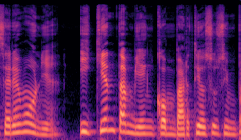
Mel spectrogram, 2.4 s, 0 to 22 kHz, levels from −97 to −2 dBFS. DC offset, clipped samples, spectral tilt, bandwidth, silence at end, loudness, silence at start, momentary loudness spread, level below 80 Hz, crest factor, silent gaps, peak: under 0.1%; under 0.1%; -4.5 dB/octave; 19.5 kHz; 0 s; -25 LUFS; 0 s; 6 LU; -58 dBFS; 20 dB; none; -6 dBFS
